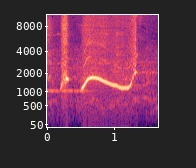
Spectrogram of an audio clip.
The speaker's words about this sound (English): Worried about this whole whistling thing. Oh, come on. Who cares if you can whistle or not?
